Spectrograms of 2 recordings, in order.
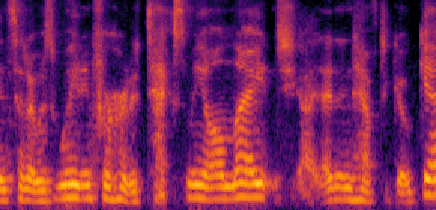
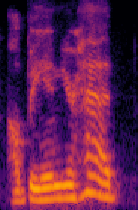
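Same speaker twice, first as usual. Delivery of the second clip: ordinary talk, nothing marked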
